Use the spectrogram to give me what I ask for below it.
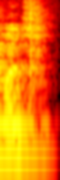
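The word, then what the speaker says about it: whorls: देखो, इसके प्रोनाउंसिएशन जो है ना वो अलग अलग है, पर मैं मतलब मेरे जो टीचर थे, है ना, मल्लिकार्जुन सर, वो इसको बोलते थे वर्ल्स। कुछ लोग इसको ओरल्स बोलते हैं, या फिर आई डोंट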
